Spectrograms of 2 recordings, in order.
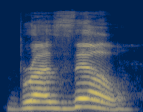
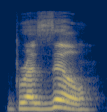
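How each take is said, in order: First: The final L is long and exaggerated. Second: The final L is light and natural. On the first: "exaggerating to build that muscle" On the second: "Now, naturally"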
